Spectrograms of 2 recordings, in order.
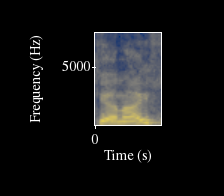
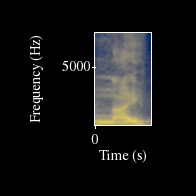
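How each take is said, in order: First: The word begins with a k sound. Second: The word begins with an n sound. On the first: The speaker calls it wrong. "हम उसको कैनाइफ़ नहीं पढ़ते हैं" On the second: The speaker calls it right. "हम उसको नाइफ़ पढ़ते हैं"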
